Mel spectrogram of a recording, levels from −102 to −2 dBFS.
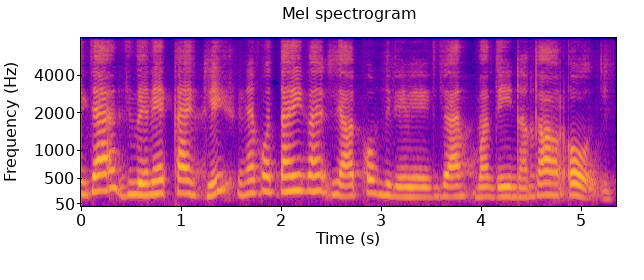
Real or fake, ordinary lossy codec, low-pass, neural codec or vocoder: fake; none; none; codec, 16 kHz, 0.5 kbps, FreqCodec, larger model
